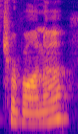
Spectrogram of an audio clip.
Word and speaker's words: Travana: you I don't know my name is travana um which is a hard name for some it rhymes with piranha and Nirvana if that's helpful for you and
